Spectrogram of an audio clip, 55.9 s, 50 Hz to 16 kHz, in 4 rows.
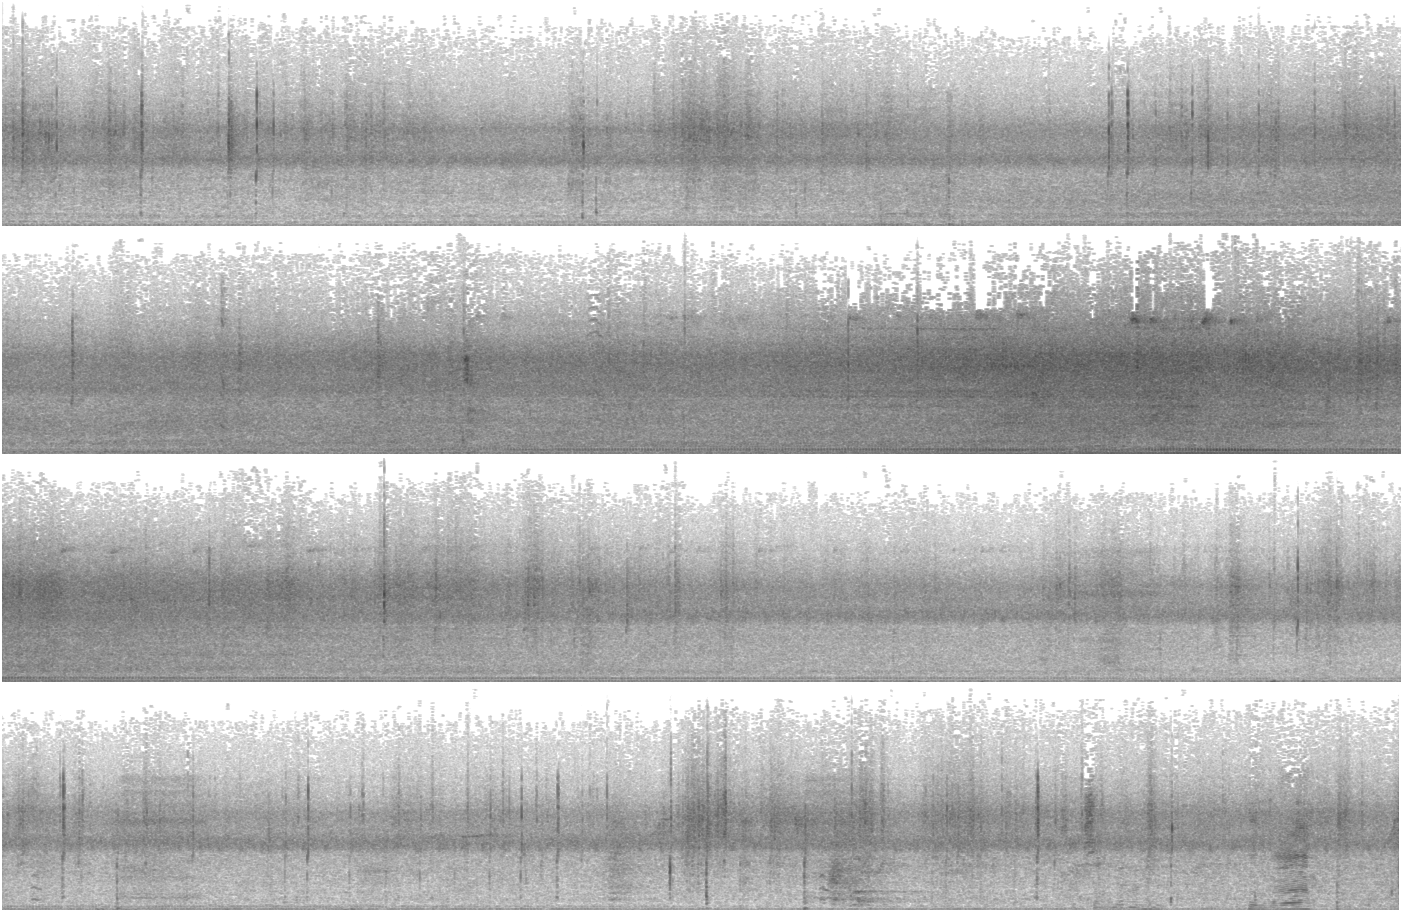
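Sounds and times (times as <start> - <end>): vehicle engine humming: 0.0 - 55.9.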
